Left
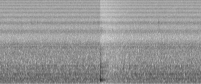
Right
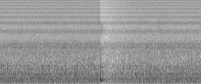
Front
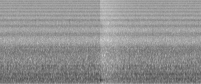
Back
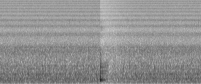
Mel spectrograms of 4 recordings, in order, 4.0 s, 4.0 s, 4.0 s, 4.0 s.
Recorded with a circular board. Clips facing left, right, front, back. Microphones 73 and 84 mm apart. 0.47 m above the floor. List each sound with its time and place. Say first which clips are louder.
2.0 s a snare drum: left 6 dB, back 13 dB; 150° left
